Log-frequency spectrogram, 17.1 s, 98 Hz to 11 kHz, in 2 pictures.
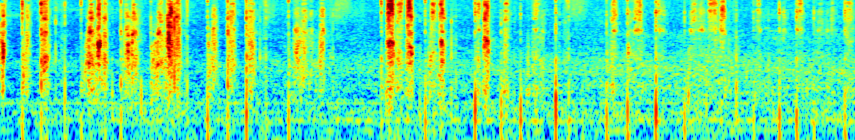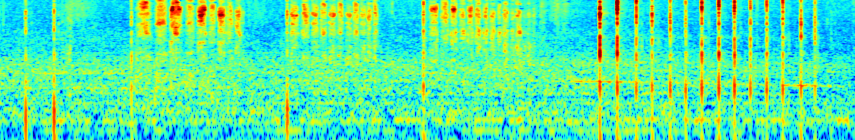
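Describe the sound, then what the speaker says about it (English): A hard plastic stylus nib, a Staedtler Noris Digital, writes on a Samsung NotePaper screen protector on a Galaxy Tab S9, making close, quiet scratchy strokes and tapping ticks in irregular bursts. "I've just switched over to using the Staedtler Norris Digital with a plastic nib to let you hear the sound of the plastic nib on the surface"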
